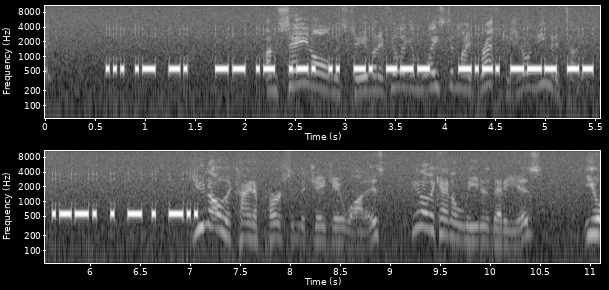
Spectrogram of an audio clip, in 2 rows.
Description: Morse code, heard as a keyed tone, hand-sent with a bug key, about 33 wpm, 570 Hz, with speech in English. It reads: SAN MARINO COMPETED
